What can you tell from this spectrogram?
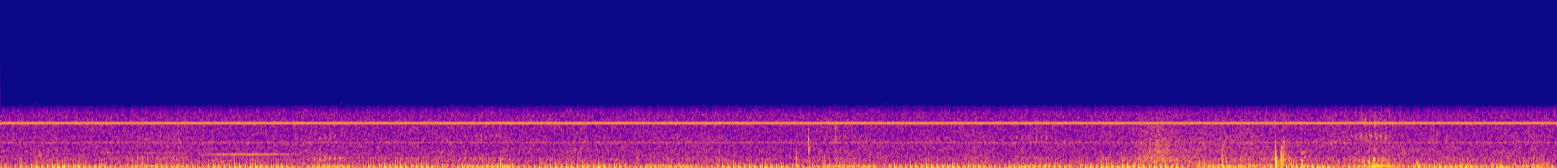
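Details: Domestic male cat purring up a storm while near its owner or on his lap, likened to an old motor: a steady, deep, pulsing rumble throughout, with a faint constant electrical hum in the background.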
